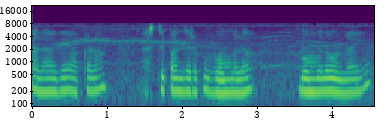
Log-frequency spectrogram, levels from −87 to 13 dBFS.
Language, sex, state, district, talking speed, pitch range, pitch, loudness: Telugu, female, Telangana, Mahabubabad, 80 wpm, 200-220 Hz, 205 Hz, -15 LUFS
